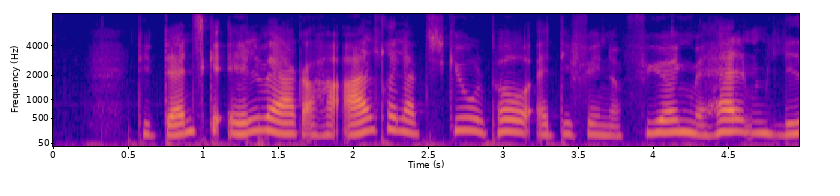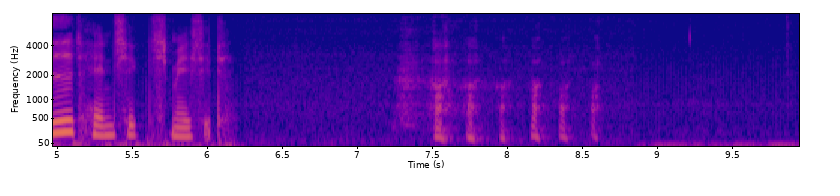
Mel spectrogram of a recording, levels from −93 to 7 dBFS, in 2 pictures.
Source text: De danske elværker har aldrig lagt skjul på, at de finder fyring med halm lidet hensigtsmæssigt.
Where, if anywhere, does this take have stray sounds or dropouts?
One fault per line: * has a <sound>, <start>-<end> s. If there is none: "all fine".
* has a laugh, 7.2-8.7 s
